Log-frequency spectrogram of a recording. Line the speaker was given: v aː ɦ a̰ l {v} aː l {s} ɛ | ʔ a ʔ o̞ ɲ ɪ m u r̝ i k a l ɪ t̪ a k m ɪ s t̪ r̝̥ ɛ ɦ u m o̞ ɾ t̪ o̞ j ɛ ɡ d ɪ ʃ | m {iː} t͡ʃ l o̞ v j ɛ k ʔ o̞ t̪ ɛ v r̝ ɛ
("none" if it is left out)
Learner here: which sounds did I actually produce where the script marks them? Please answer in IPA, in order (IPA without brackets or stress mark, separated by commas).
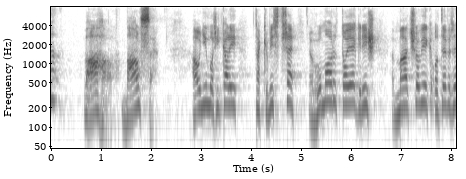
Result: b, s, aː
